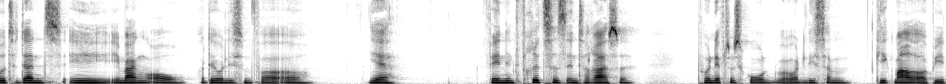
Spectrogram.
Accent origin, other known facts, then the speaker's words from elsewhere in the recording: Odense, Region of Southern Denmark, Denmark; jeg er født i 1997 i Odense på Odense Universitetshospital og har boet i Dalum i Odense i det samme dejlige parcelhus i hele min barndom og hele min teenageår.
